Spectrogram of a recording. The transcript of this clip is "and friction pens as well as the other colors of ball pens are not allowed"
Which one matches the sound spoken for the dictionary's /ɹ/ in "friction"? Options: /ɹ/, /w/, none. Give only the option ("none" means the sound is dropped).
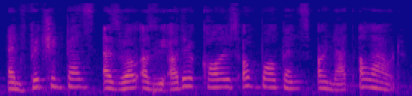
none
